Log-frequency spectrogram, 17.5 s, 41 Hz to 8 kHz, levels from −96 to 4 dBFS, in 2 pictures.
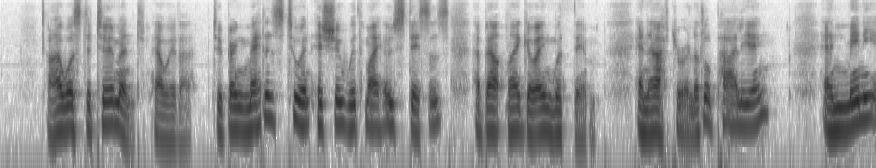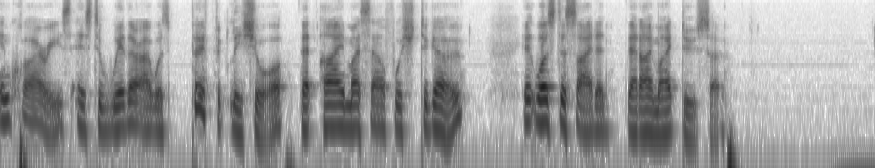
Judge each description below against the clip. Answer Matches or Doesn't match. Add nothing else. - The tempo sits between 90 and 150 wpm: Doesn't match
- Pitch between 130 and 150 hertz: Matches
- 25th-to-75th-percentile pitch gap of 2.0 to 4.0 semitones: Matches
